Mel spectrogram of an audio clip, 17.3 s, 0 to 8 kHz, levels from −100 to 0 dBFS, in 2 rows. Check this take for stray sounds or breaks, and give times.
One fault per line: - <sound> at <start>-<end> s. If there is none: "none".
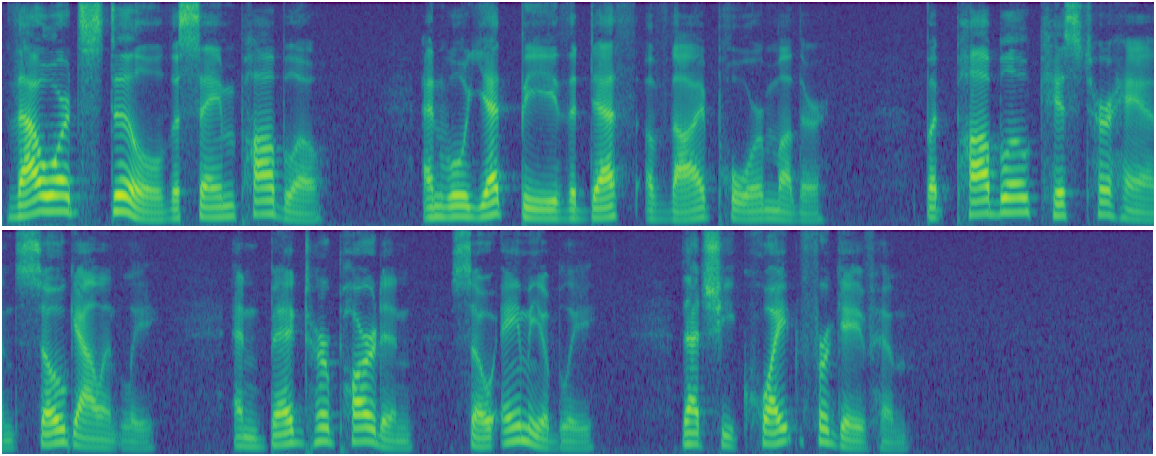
none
